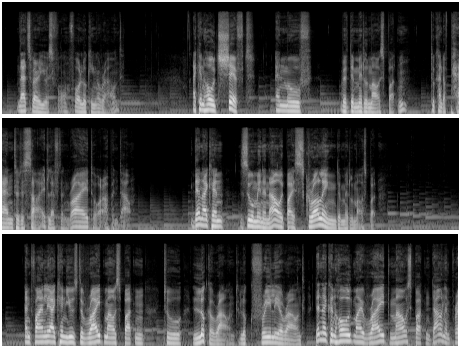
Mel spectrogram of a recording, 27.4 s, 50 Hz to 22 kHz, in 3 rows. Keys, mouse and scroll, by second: 18.6-24.1 right drag, 24.4-27.4 right drag, 26.6-27.3 typing.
